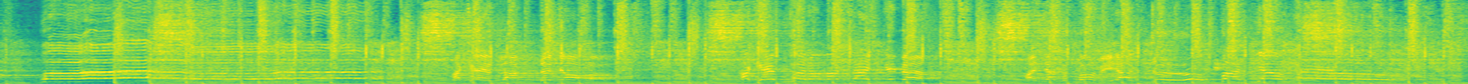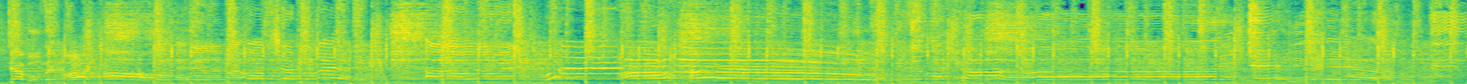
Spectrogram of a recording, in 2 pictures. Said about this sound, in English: this one I uh, I came across just looking for songs about the devil, and um, it's "…" by …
